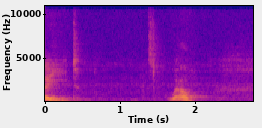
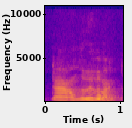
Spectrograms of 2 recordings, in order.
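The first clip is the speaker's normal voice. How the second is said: ordinary delivery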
